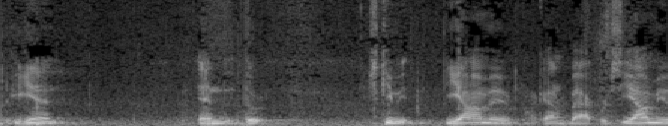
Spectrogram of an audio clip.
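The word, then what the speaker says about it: Iyamu: And I believe it's pronounced YAMU. It's I-Y-A-M-U, which is 2006 Merit System Protection Board, Lexus 710.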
